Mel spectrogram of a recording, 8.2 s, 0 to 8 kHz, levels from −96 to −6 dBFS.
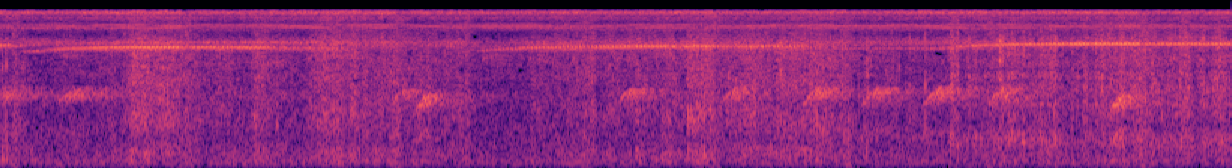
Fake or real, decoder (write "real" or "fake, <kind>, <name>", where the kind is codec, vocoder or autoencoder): real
